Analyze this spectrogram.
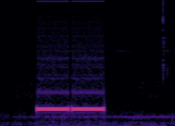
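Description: A telephone rings with a short electronic tone, two steady beeping pulses joined by a tiny gap, loud against a quiet background that falls silent afterward.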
